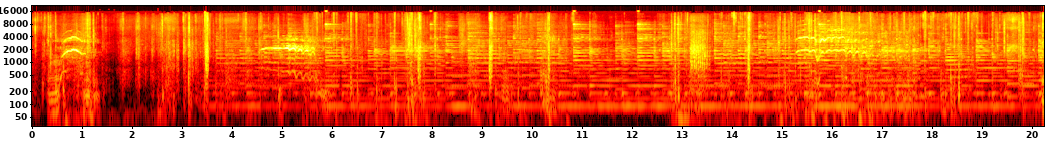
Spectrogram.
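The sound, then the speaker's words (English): A spooked horse in a meadow, gently pursued by a man, whinnies loudly a few times, its shrill neighs rising and falling, while hooves clip-clop steadily over a constant low droning background. “gently pursues the horse, and they are at opposite ends of the meadow”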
